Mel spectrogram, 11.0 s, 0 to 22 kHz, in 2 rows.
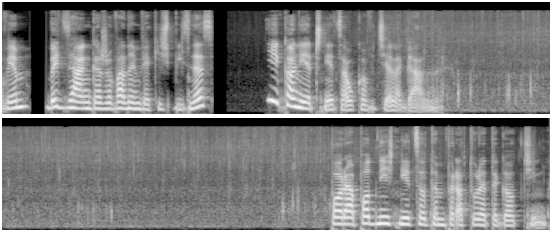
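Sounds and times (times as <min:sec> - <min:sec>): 
speech: 0:00.0 - 0:04.6, 0:08.8 - 0:10.9
salted water boiling in a pot for cooking pasta: 0:02.3 - 0:10.9
bubbles popping in boiling pasta water: 0:02.7 - 0:10.2.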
